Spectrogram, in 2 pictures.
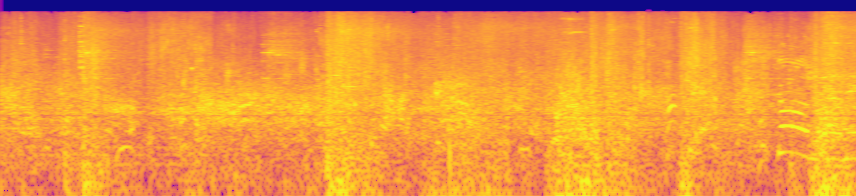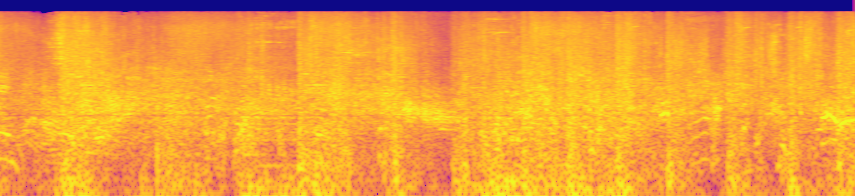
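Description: Heavy weapons strike and crunch into bodies again and again.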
